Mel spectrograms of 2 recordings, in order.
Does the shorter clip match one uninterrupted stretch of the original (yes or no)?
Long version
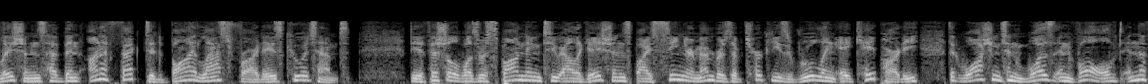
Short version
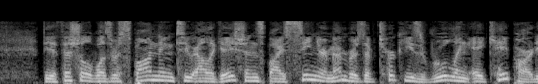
yes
